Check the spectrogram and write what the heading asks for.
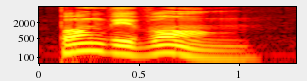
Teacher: The NG, a muted nasal sound similar to the NG in sing.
